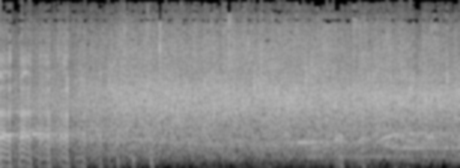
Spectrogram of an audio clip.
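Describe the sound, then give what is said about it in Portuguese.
An audience clapping for God at a church impartation service: dense, sustained applause holding steady throughout, with voices mixed in. “Come on, palmas para Deus.”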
